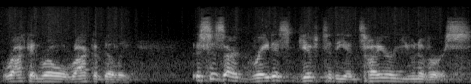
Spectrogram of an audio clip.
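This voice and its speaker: A man speaks with lively intonation at a fairly high pitch. Noticeable background noise runs underneath. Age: 70s. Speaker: jazz festival organizer. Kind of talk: speech at a rally. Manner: impassioned.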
